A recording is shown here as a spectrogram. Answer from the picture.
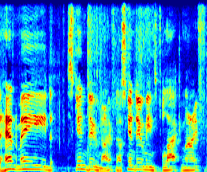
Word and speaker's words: Sgian Dubh: a beautiful one-of-a-kind handmade skin new knife now skin do means black knife it's Scottish and it's spelled like that if you're from Texas I guess you pronounce it skyking W but the skin do knife is designed for a Scotsman to wear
